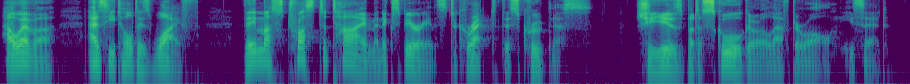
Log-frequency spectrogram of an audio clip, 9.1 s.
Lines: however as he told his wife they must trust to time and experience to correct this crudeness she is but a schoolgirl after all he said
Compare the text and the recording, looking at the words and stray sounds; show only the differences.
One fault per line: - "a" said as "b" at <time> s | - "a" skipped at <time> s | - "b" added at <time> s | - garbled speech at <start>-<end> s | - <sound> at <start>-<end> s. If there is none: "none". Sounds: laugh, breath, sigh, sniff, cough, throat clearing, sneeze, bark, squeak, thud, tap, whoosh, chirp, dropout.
none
